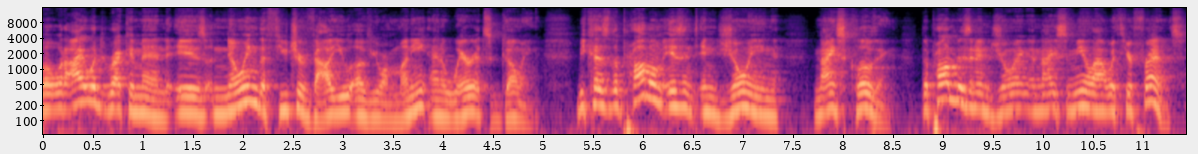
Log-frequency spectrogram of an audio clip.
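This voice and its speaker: A man talks with lively intonation at a moderate pace. It is a normal speaking voice. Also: fairly high pitch for a man. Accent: American. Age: 20s. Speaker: personal finance YouTuber. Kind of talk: tutorial.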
